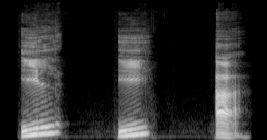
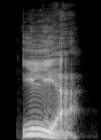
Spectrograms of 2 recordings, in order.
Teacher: when spoken quickly, it usually sounds like one word, il y a.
